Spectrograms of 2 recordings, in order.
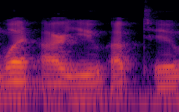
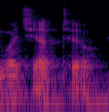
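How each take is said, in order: First: The word 'are' is clearly pronounced. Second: The word 'are' is dropped entirely. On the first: This is the formal, textbook form. "instead of saying" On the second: This is how people casually say it. "we might say"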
